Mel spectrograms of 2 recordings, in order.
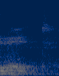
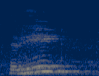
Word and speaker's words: read: पे हमने लिखा READ, मैंने आपको बताया कि ही रेड mathematics, रीड रेड, रेड, R-E-A-D, रीड, R-E-A-D, रेड। हम उच्चारण के द्वारा ही केवल जानते हैं कि वाक्य को हम प्रेजेंट में है कि पास्ट में, स्पेलिंग एक ही होता है।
